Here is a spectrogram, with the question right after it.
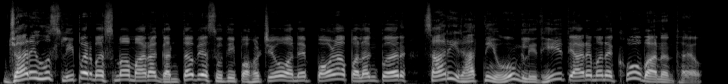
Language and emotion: Gujarati, happy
